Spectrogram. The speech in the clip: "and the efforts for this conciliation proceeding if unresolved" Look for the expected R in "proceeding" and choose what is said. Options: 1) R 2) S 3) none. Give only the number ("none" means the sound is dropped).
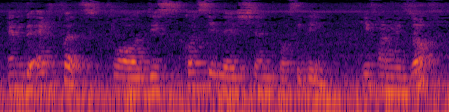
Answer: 3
